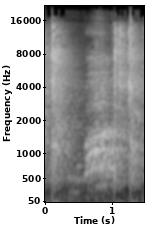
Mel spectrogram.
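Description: A class doing the rhythmic tepuk salut clapping routine, a few sharp, spaced hand claps mixed with voices chanting along in a classroom.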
